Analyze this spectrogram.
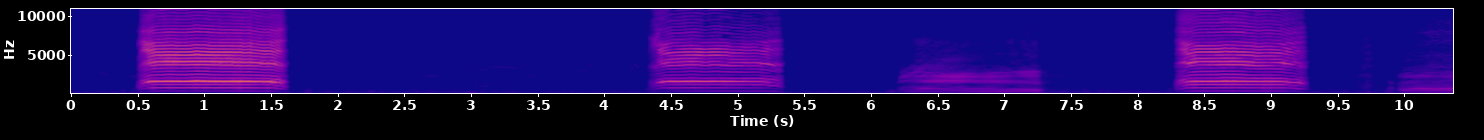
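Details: Sheep bleats, a lamb among them: loud, strongly harmonic cries lasting about a second, repeated every few seconds, answered by softer, lower, quavering bleats; otherwise silent background.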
